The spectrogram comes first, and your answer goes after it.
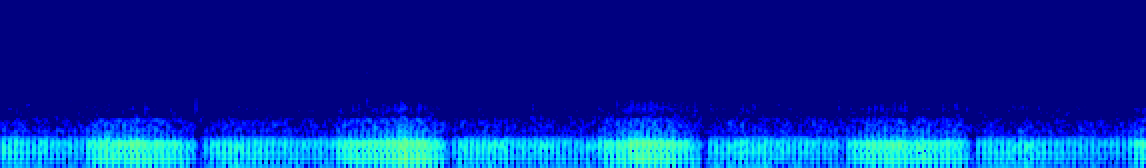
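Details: Scottish Fold cats with their eight-day-old kittens: a low, steady purring rumble swelling and easing in regular waves about every two seconds, with no other sounds.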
